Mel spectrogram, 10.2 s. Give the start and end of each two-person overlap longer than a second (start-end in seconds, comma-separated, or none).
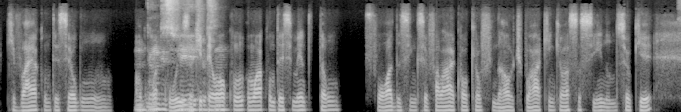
2.0-3.5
